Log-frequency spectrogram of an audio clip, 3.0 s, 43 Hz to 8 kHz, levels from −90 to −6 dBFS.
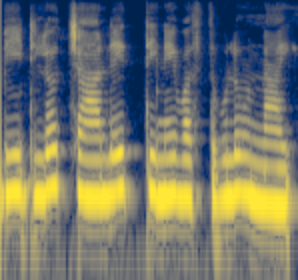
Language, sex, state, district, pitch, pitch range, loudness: Telugu, female, Telangana, Hyderabad, 210 Hz, 200-220 Hz, -11 LUFS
